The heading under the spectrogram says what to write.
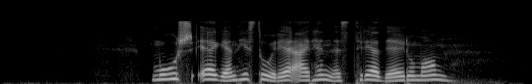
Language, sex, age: Norwegian, female, 41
